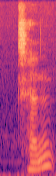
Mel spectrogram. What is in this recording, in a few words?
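"chen2", Mandarin Chinese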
